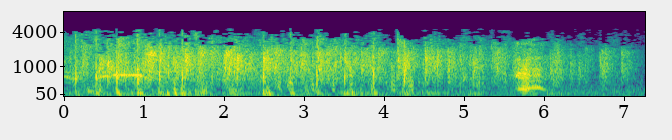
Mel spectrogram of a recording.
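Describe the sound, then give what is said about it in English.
A crowd claps and cheers steadily for several seconds, a dense wash of hand claps with voices mixed in, holding at an even, lively level throughout. “Give her a cheer.”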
